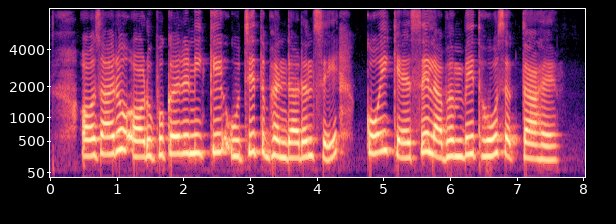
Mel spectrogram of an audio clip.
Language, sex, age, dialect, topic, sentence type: Hindi, female, 25-30, Hindustani Malvi Khadi Boli, agriculture, question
